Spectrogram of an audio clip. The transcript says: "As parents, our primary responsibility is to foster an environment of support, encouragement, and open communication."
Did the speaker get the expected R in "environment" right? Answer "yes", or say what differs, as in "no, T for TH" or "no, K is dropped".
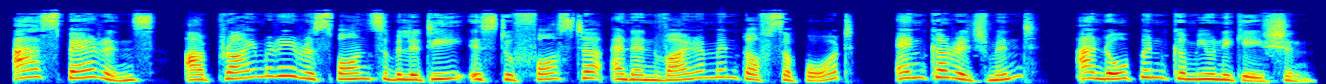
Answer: yes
